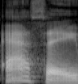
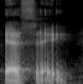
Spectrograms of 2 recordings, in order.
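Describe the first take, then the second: First: The first vowel is the open vowel of cat. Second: The first vowel is the closer vowel of red. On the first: The speaker calls it wrong. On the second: The speaker calls it right. "but essay. We want the sound eh, like in red and ten"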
